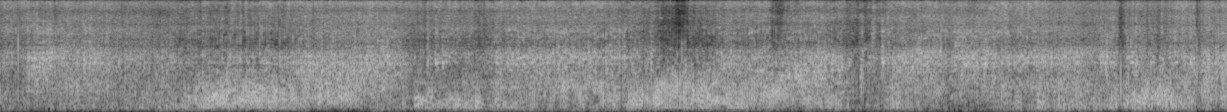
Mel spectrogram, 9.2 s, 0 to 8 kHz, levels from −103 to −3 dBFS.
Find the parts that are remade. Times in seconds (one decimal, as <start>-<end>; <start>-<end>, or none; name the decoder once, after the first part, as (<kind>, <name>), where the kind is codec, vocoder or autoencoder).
1.3-2.3 (vocoder, HiFi-GAN); 2.8-7.8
